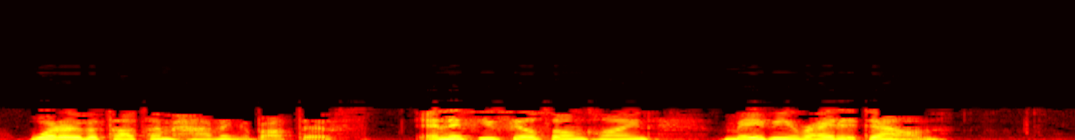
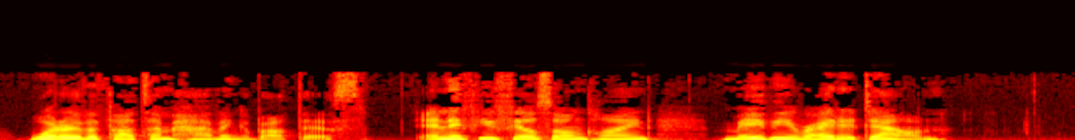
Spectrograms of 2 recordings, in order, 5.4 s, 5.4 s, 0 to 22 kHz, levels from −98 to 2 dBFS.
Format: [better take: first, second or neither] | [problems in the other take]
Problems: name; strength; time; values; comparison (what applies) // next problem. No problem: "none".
second | garbled, watery; badly; nothing above 5 kHz; slightly in the second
